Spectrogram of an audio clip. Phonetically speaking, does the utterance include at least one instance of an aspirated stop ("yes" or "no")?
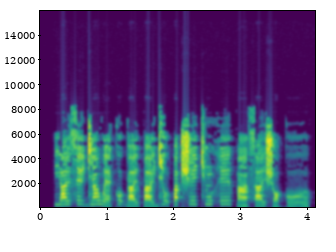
no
